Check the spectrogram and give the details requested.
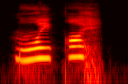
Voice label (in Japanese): "もう1回", kawaii voice; ASMR; 色々なワンショット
